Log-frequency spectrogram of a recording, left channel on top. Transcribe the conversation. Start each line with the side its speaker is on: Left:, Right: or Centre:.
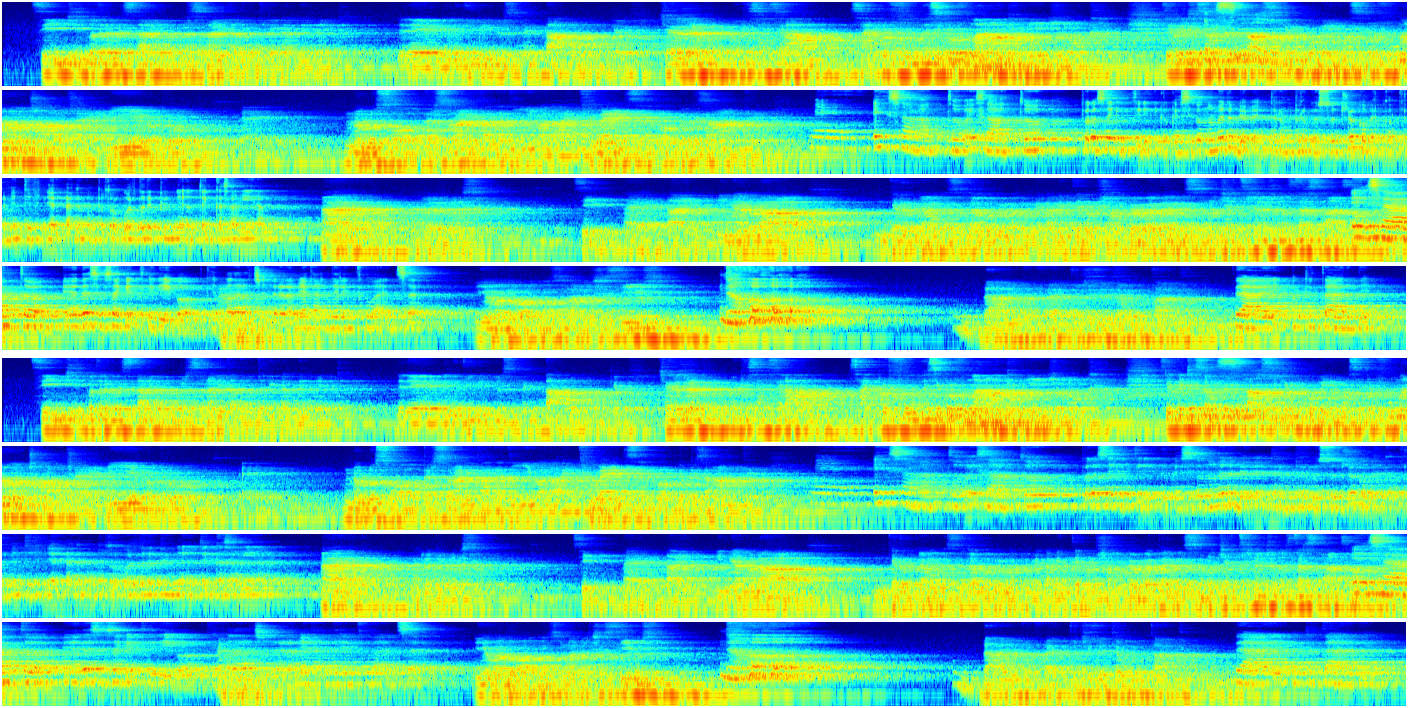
Right: Sì, ci potrebbe stare come personalità per delle candele, delle, delle dive dello spettacolo proprio. C'hai ragione, proprio perché sai, se la... sai, profu- eh, se profumano anche peggio, no? <laughs> Se invece sono
Left: Eh sì...
Right: quelle classiche un po' meno, ma se profumano, ciao, cioè lì è proprio... eh, non lo so, personalità da diva, da influencer proprio pesante.
Left: Eh, Esatto, esatto. Però sai che ti dico che secondo me dobbiamo interrompere questo gioco perché altrimenti finirà che non potrò guardare più niente in casa mia.
Right: Ah, hai ragione, hai ragione. <laughs> Sì, eh, dai, in- allora interrompiamo questo gioco prima che veramente non riusciamo più a guardare nessun oggetto <laughs> nella nostra stanza.
Left: Esatto.
Right: o-
Left: E adesso sai che ti dico che
Right: Eh,
Left: vado
Right: dimmi,
Left: ad accendere la mia candela influencer.
Right: io vado a consolare il cestino. <laughs>
Left: <laughs> No!
Right: Dai, perfetto, ci sentiamo più tardi.
Left: Dai, a più tardi.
